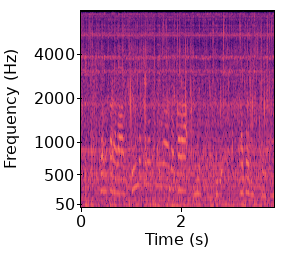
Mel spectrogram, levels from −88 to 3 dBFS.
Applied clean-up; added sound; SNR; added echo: none; Boiling; -2 dB; none.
